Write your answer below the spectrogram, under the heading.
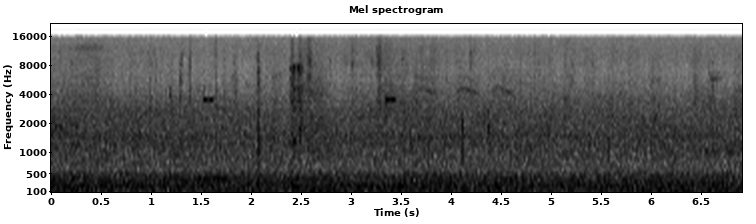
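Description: A few faint, short, high animal squeaks and chirps, one about a second and a half in and another about three seconds in, with a few soft clicks, over a steady low rumble.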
